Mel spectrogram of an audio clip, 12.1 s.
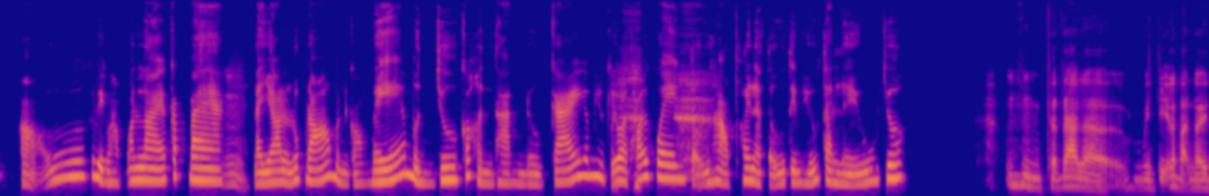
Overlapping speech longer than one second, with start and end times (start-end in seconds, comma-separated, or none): none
